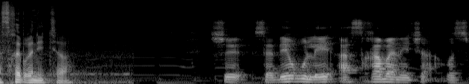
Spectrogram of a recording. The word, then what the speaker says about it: Srebrenica: E se pronuncia Srebrenica.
